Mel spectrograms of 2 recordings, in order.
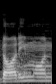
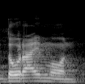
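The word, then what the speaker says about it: ドラえもん: अब आप खुद देख सकते हो, हम इसे बोलते डोरेमोन है, और ये क्या है इसकी राइट प्रोनाउंसिएशन? डोराएमोन, डोराएमोन। रॉन्ग, इसकी राइट प्रोनाउंसिएशन हो गई डोराएमोन।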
